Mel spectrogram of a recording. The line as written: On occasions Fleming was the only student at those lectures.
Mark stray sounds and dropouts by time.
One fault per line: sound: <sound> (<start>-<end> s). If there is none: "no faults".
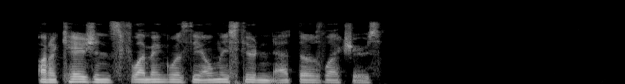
no faults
